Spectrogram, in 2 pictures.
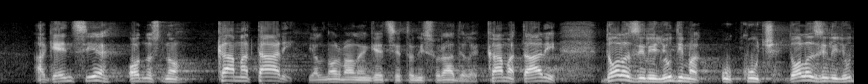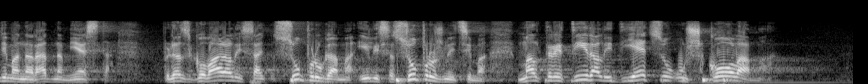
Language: Croatian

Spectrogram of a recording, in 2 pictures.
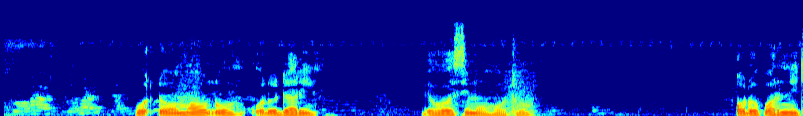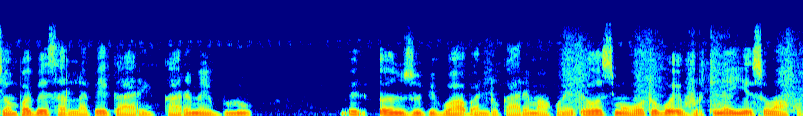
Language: Fula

